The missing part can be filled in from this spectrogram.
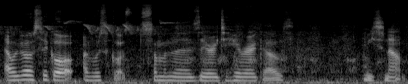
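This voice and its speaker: A woman gives a casual, unscripted update for a running vlog. Her voice is on the low side, with some faint noise behind her. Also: level tone, a little fast, vocal fry. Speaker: amateur runner vlogging. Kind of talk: casual chat to camera.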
